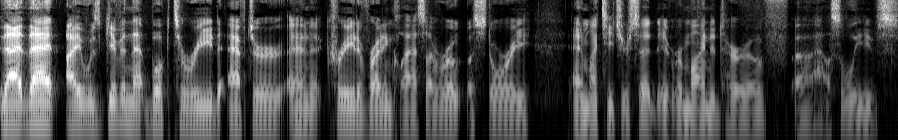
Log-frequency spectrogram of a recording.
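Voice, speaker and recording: In a normal speaking voice, a man at medium pitch talks at a moderate pace with fairly even intonation and hardly any pauses. The recording is very clean, with a silent background. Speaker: audio engineer. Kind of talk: casual chat.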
